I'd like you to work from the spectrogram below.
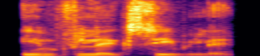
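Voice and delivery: usual speaking voice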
